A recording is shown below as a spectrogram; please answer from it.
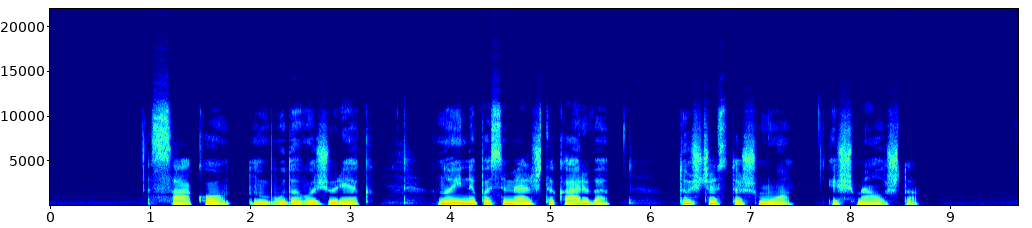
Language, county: Lithuanian, Kaunas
